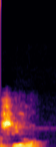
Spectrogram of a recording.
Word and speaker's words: Sheol: You said it right the first time, Sheol.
